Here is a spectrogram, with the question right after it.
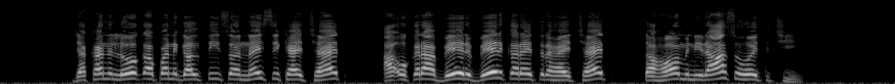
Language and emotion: Maithili, angry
